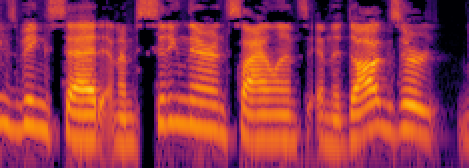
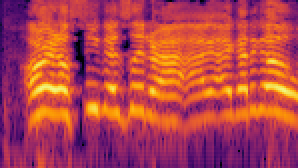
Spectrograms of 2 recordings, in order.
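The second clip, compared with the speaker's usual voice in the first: put-on very high, loud, clumsy and awkward; 11 semitones higher, 9 dB louder than usual. Retelling leaving friends abruptly, retelling an awkward goodbye. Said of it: "in the most awkward way possible".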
